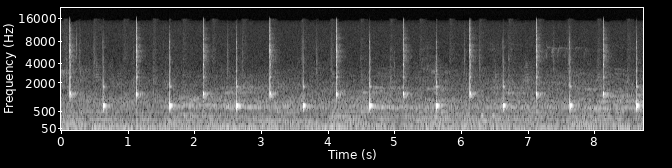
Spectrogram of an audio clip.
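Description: Ticking clock sound effect for a countdown timer: a steady tick-tock of about two ticks a second, alternating between a lower and a higher click.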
